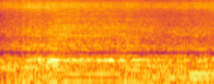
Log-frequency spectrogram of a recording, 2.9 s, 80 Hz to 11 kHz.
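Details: Honda non-VTEC B20 just fitted with Huntertuned decapped E85 injectors (about 1000cc), Hondata set to Injector Dynamics 1000cc: fires and settles into an even low rumble with steady beat, no misfire or stumble; running cleanly.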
